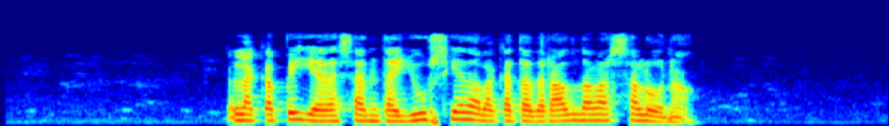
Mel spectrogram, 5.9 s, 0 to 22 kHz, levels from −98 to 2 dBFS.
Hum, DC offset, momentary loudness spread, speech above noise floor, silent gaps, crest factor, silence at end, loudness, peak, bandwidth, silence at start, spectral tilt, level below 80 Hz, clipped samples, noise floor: none; under 0.1%; 4 LU; 55 dB; none; 16 dB; 1.3 s; -17 LUFS; -2 dBFS; 7.4 kHz; 1.5 s; -7 dB/octave; -58 dBFS; under 0.1%; -71 dBFS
